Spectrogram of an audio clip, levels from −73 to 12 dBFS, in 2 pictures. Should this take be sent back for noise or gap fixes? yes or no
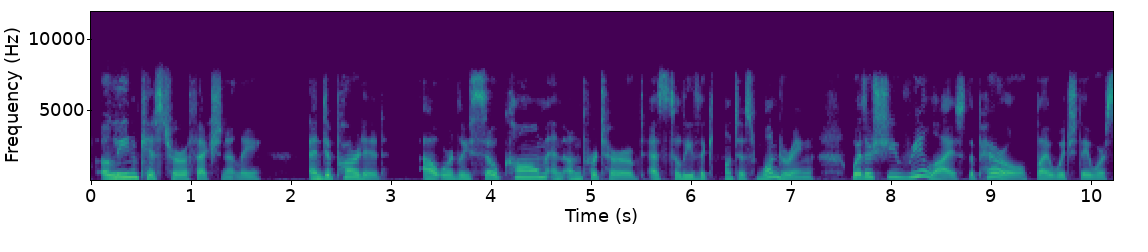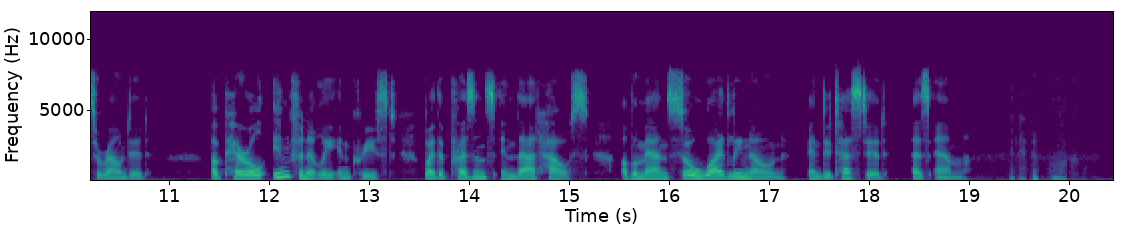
yes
